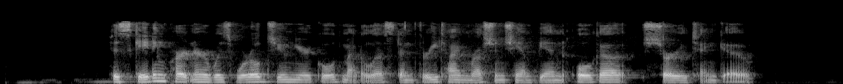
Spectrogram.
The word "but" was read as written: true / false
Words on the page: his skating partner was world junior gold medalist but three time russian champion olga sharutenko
false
